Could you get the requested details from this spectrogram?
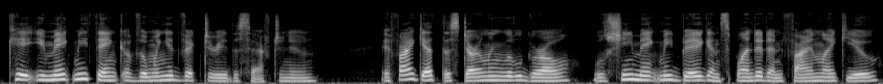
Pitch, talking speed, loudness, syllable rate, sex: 180 Hz, 195 wpm, -17 LUFS, 4.7 syllables/s, female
